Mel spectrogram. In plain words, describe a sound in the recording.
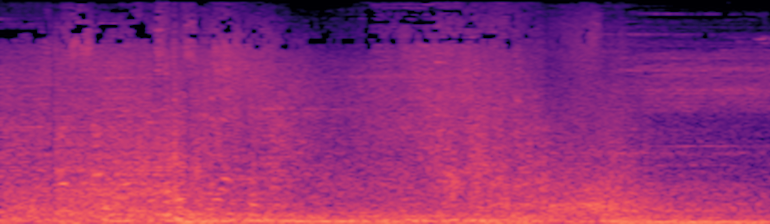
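A structure explodes with a loud rumbling boom.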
